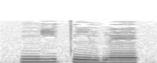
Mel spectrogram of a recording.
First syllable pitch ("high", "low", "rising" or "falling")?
high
